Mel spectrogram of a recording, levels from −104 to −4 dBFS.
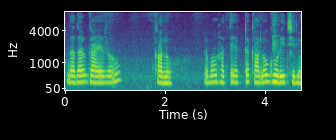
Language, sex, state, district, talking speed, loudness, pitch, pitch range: Bengali, female, Tripura, South Tripura, 125 wpm, -16 LUFS, 210 Hz, 205-220 Hz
